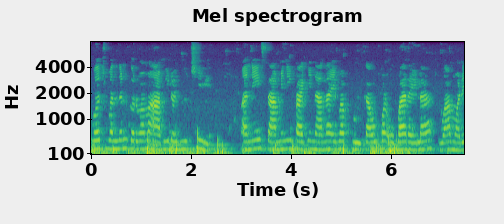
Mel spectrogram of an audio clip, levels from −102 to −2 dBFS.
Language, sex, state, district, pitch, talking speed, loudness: Gujarati, female, Gujarat, Gandhinagar, 190 Hz, 120 wpm, -18 LUFS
